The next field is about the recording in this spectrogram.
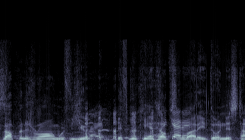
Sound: laughter

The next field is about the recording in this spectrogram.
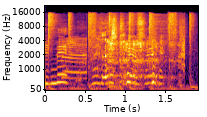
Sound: laughs

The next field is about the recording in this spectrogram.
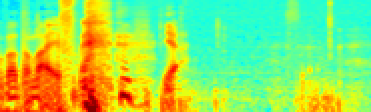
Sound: chuckling

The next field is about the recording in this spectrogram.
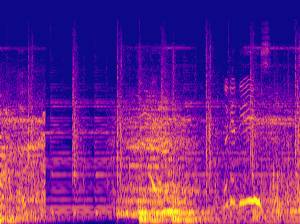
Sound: dinosaur roar

